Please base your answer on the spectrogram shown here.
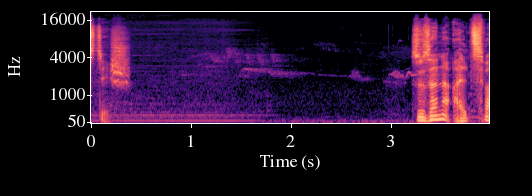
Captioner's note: birds chirping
